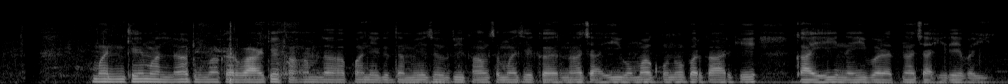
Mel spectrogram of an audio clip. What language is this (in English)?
Chhattisgarhi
